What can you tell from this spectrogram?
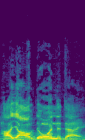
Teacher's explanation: it has a much more of a southern drawl. Elongating those vowels a little bit and saying y'all every sentence.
